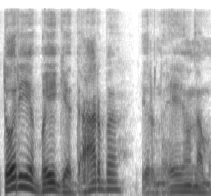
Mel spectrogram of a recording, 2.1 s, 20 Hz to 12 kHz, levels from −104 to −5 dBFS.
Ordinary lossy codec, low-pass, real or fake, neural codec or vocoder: AAC, 64 kbps; 9.9 kHz; fake; vocoder, 22.05 kHz, 80 mel bands, WaveNeXt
